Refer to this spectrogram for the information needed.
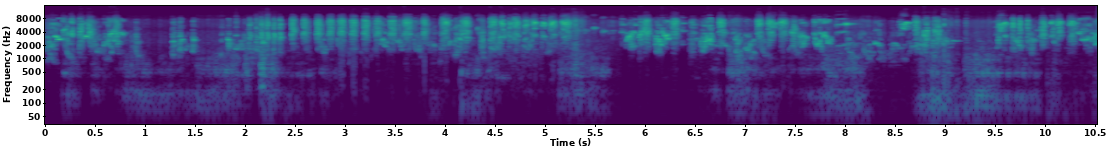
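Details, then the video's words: Budgerigars chattering continuously over ten seconds. Fast, buzzy trills and rapid squeaky warbling mix with soft low rustles and brief dips in the chatter. "Beautiful birds chirping sound | Budgie parrot sound"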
